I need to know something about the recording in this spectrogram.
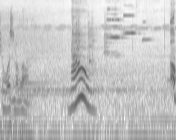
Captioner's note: gate hinges creak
